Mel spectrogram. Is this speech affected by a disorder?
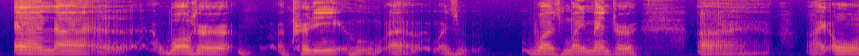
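Yes: cerebral palsy; present from birth.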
